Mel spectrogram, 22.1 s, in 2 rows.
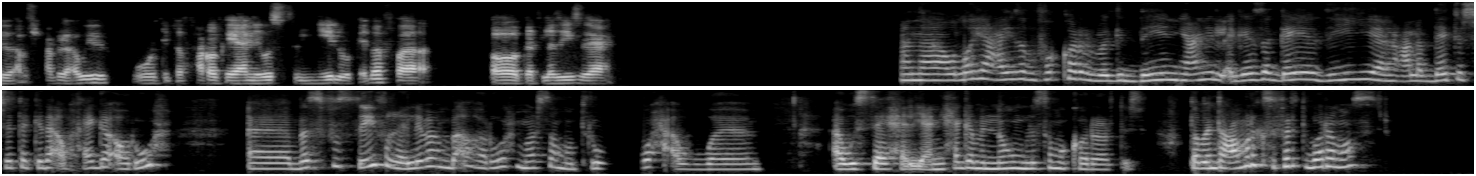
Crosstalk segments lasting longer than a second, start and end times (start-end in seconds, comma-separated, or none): none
